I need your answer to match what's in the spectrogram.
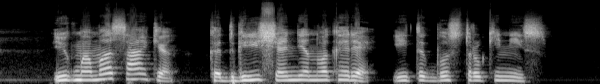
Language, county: Lithuanian, Vilnius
